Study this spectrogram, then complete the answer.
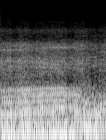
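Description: An adventure motorcycle on street tires accelerates hard across dirt, its engine note loud and close with a steady, throaty drone that holds for the full second.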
